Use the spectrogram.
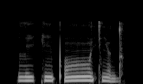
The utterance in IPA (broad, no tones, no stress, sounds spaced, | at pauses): l i k ĩ pʼ õː tʲ õ d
